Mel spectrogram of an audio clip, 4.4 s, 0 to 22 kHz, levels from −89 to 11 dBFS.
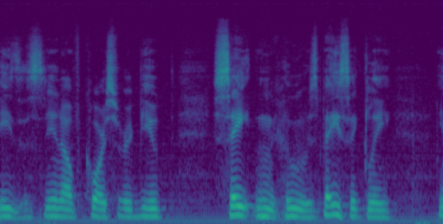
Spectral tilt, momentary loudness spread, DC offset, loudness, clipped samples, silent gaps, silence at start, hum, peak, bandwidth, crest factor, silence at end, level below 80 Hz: -5 dB/octave; 9 LU; under 0.1%; -36 LUFS; under 0.1%; none; 0 s; 60 Hz at -60 dBFS; -20 dBFS; over 20 kHz; 18 dB; 0 s; -60 dBFS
